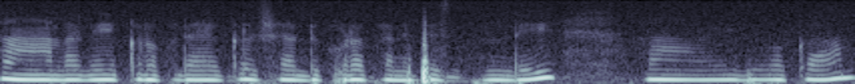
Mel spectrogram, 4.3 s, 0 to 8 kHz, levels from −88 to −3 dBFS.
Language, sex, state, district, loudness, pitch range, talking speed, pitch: Telugu, female, Andhra Pradesh, Manyam, -24 LUFS, 170-175 Hz, 155 wpm, 170 Hz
